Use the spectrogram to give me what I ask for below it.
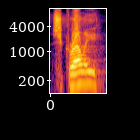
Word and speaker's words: Shkreli: Is it pronounced Skrey? Yes, sir.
